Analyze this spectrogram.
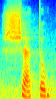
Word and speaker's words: châteaux: Les châteaux. So the nouns which end with EAU, you put X to make their plurals, but the pronunciation doesn't change.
